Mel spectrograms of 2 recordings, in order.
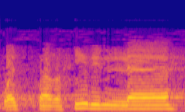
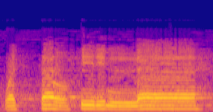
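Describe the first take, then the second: First: Chanted "واستغفر" with weight on fi-ri; mistaken feminine واستغفر. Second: Slow chanted "واستغفر", short ri into a long الله; masculine واستغفر. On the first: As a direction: recite واستغفر as if istaghfiri, then long الله. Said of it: "فلا نقل". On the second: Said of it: "فإذا قرأنا". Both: Shown as a demonstration.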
